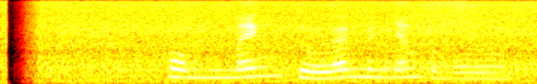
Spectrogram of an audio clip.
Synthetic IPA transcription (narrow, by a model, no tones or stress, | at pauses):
kommɛŋd̪̥o̤lanməɲaŋb̥ə̤mulo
